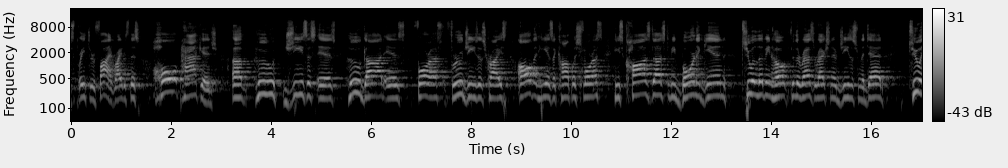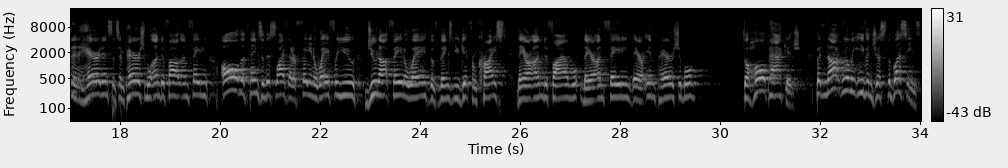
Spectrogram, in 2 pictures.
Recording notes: Sunday Morning Sermon Audio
